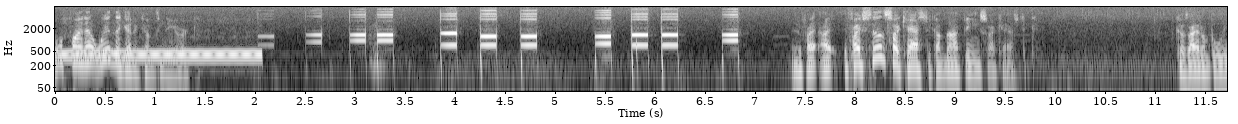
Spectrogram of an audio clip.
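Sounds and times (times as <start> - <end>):
telephone touch-tone keypad dialing tones: 0.0 - 4.8, 5.4 - 6.9
speech: 0.2 - 1.5, 7.4 - 9.9, 11.2 - 11.7.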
